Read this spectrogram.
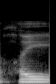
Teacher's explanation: خی یا لین ہے، تھوڑا نرمی کے ساتھ کھینچ کر ادا کریں گے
